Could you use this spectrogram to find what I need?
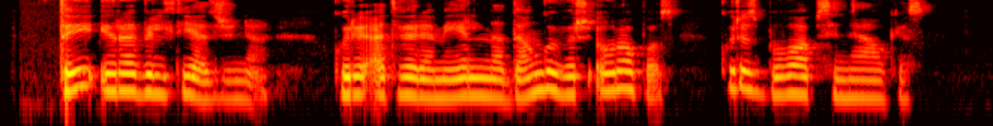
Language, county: Lithuanian, Klaipėda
